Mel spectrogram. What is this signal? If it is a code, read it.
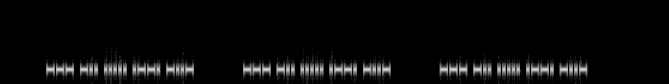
Morse code, heard as a keyed tone, about 52 wpm, 700 Hz. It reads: OD5PX OD5PX OD5PX
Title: DXCC-100 Call Signs - 5 Characters - Repeated 3x - 50wpm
